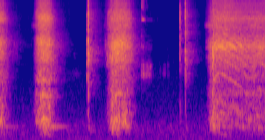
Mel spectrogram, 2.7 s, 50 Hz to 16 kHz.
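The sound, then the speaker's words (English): Power drill with a 5 mm bit drilling holes, whirring in several short, loud bursts of rising speed with brief pauses between, ending in one longer steady run. “Okay, so let's go ahead and drill these holes out.”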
